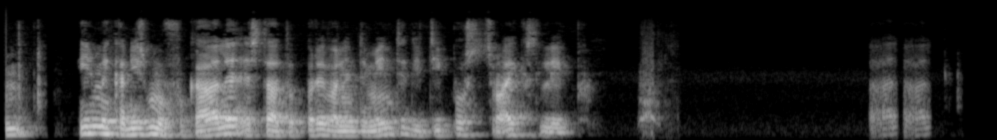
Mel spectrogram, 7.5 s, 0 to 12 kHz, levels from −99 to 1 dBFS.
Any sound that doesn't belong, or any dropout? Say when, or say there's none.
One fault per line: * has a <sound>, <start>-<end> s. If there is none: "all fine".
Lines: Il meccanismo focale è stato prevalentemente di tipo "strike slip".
* has a bark, 4.8-5.1 s
* has a laugh, 6.5-7.0 s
